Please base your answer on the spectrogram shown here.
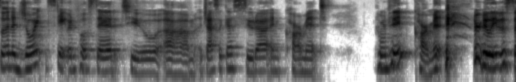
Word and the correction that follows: Carmit: You're right, Bahar. Carmeet.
